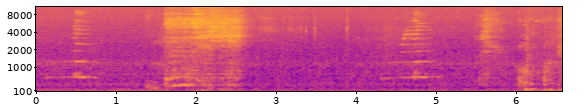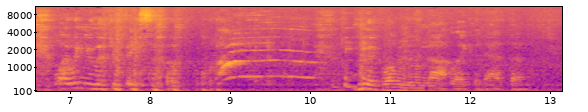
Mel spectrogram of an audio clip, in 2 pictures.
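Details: Domestic cat meowing, with drawn-out tonal cries at the start, mid-clip and a longer level one near the end. Human voices and murmuring fill the gaps between the meows.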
